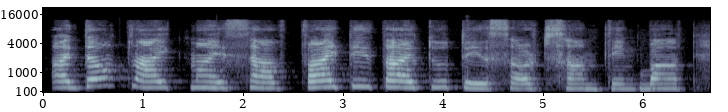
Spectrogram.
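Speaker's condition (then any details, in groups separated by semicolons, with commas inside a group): Acquired ataxia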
